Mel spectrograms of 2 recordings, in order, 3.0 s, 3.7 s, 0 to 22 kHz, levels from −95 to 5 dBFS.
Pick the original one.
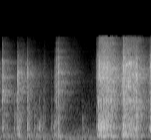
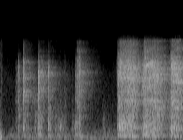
second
